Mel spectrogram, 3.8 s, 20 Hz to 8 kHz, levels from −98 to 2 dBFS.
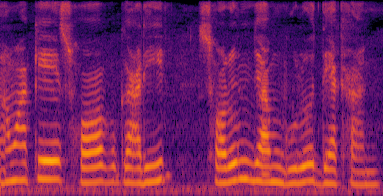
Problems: constant background noise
